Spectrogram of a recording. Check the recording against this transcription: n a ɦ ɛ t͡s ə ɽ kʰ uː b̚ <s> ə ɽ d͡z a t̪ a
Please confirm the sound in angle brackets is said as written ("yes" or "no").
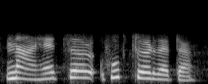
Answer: no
